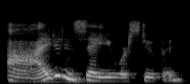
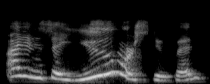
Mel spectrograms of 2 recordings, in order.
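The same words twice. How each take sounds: First: The stress falls on the word I. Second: The stress falls on the word you. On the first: Someone else said it. "suggests somebody else did" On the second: It was said about someone else. "I said so-and-so was stupid"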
